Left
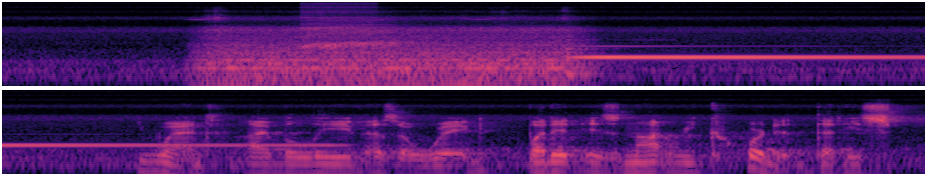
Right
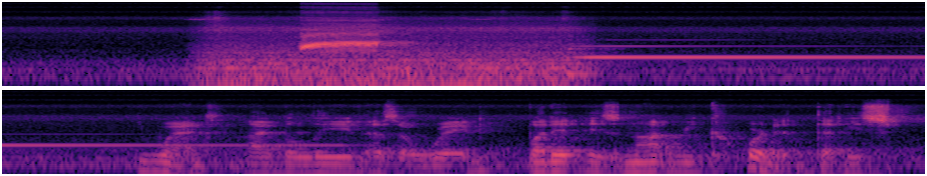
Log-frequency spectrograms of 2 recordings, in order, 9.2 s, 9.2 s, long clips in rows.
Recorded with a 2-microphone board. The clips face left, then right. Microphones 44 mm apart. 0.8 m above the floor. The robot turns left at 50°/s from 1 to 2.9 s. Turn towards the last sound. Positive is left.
turn(degrees=30)  # may be behind; listen again after turning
